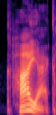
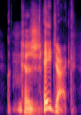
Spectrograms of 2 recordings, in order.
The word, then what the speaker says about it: Kajak: Kayak, like kayak, like I'm yeah. I've always called him Kajak. Kajak, yeah. I thought that was his Probably name, get so that I'm lot. not even a cap. Okay, Yeah. kayak. I mean, that Kayak. makes sense, actually.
